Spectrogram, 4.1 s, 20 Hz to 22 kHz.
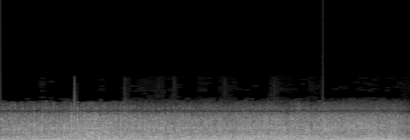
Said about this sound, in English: Out on the line, General Moore's P-51s are warming up for the longest fighter flight on record.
